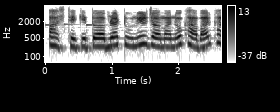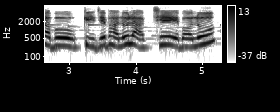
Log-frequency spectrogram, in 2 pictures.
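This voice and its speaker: A woman voicing a greedy, scheming male cartoon bird, bossy and gloating with drawn-out words. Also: sits high, fairly even intonation. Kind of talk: Bengali cartoon bird-fable acting. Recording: dull lo-fi audio with music.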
